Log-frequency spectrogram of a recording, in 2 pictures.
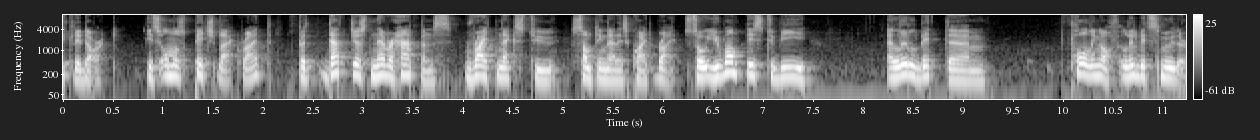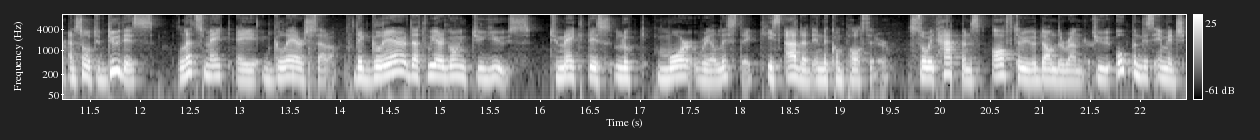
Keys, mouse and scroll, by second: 21.5 click.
